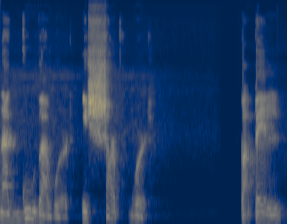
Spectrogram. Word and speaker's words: papel: Papel, paper, and reloj, clock, are 2 other examples of aguda words.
